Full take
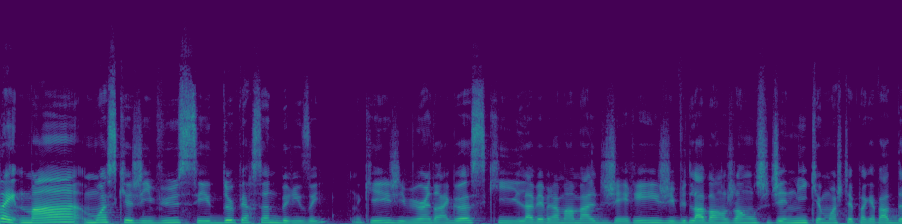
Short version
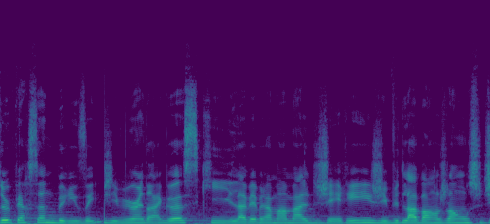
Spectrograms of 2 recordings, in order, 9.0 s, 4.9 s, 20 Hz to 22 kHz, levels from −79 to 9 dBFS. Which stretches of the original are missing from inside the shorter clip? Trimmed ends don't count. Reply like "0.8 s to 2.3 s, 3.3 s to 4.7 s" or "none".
3.3 s to 3.9 s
